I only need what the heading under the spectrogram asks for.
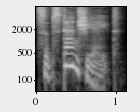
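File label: "substantiate", British English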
